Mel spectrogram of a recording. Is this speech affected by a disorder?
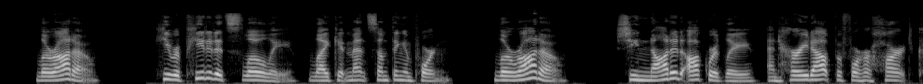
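No.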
